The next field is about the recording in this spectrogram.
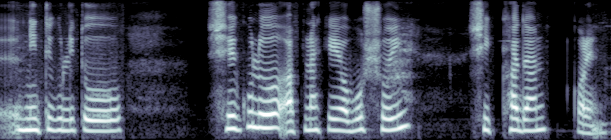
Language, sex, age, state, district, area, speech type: Bengali, female, 18-30, West Bengal, Murshidabad, urban, spontaneous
